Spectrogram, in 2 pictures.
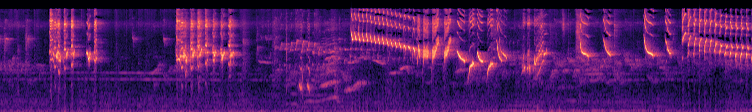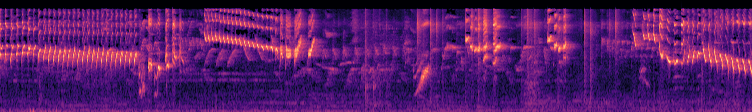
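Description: White-rumped shama (murai batu) singing loudly in a string of varied phrases. Short sharp notes alternate with long, rapid trills that sweep down in pitch, separated by brief pauses.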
